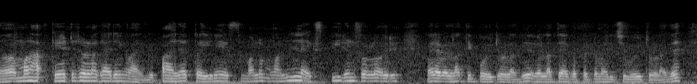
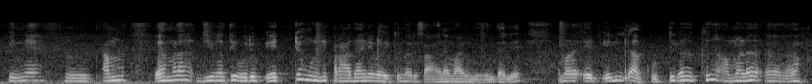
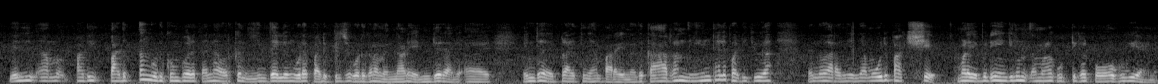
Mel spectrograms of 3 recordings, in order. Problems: background sounds at intervals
